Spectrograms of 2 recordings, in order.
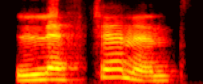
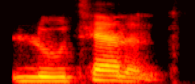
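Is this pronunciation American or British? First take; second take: British; American. First: It is said with a British pronunciation. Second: It is said with an American pronunciation. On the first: "in British English" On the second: "Americans will go more of"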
